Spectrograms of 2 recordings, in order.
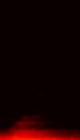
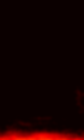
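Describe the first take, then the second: First: The word ends with no final vowel. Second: The word ends with an o vowel. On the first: "or Ram" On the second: "It's not Ramo"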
